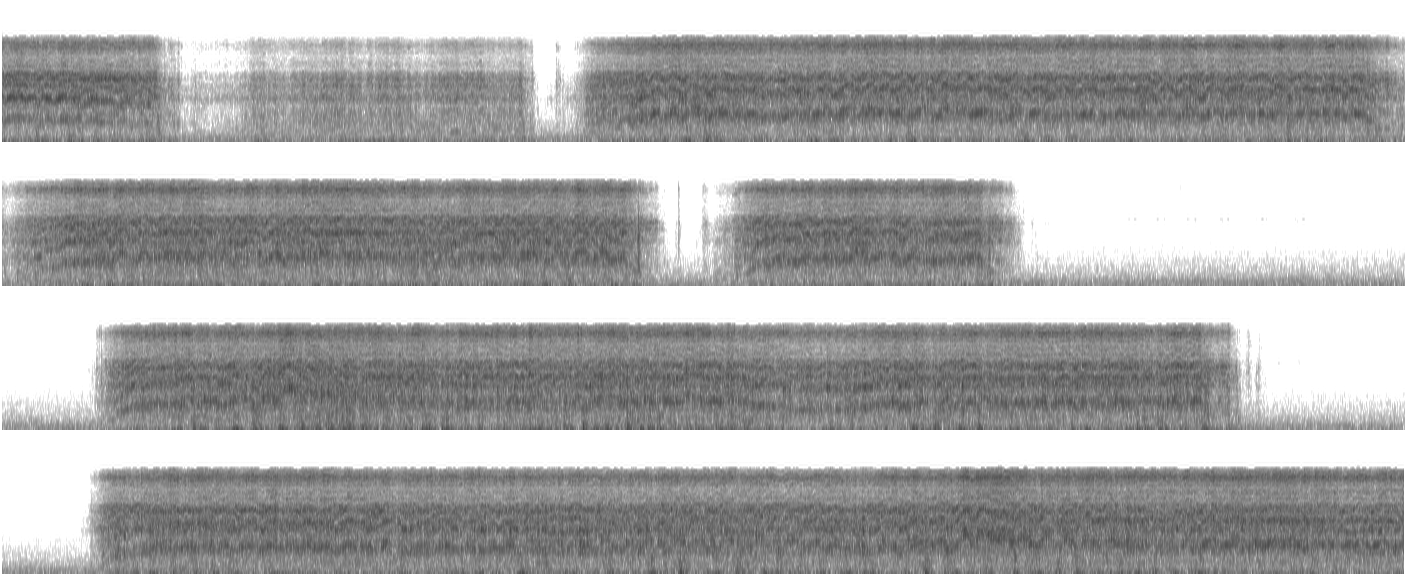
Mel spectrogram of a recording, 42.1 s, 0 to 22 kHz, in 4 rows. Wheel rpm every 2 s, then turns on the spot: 110, 40, 150, 220, 210, 170, 220, 160, 160, 10, 10, 200, 220, 200, 210, 30, 150, 200, 200, 230, 220.
2-4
